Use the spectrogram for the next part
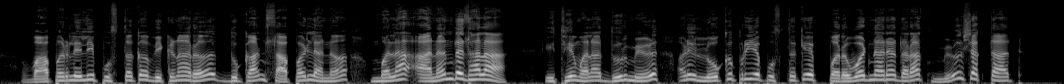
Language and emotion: Marathi, happy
